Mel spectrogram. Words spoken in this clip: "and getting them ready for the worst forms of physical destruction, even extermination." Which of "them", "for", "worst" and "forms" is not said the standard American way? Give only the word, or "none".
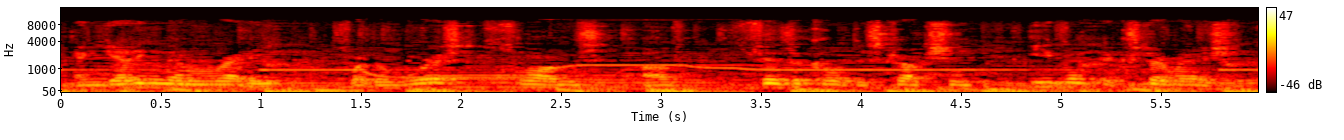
none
